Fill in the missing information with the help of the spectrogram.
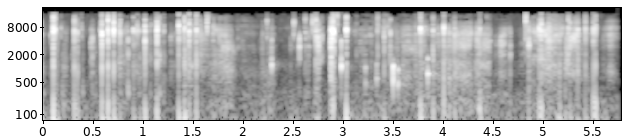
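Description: Fingertips and nails scratch and tap the surfaces of a hand-sized sheet of small silver-blue hexagon mosaic tiles held upright in front of the mic. The result is a dense run of sharp, bright clicks and taps over a crinkly, scratchy hiss. Each tap stops dead with no ring.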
